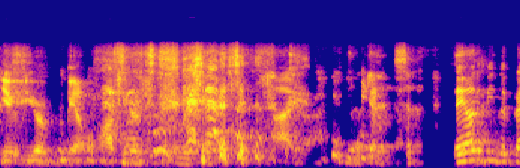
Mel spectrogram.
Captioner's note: audience laughing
